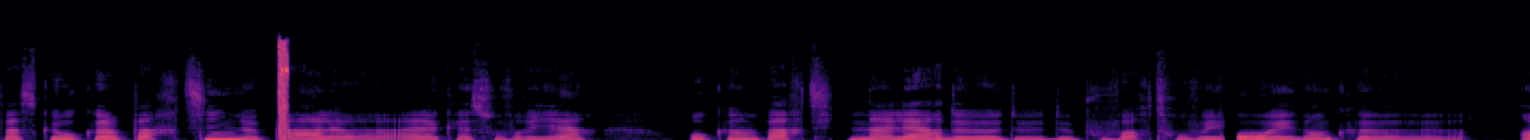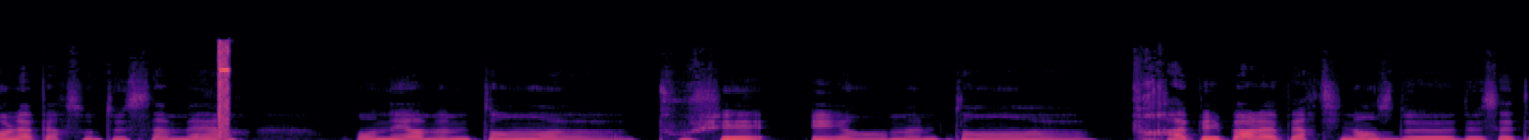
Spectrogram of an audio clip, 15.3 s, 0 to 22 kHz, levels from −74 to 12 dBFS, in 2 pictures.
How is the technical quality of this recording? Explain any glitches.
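The recording is marred by four short glitches of two kinds.

Uninitialised buffer, at 1.39–1.44 s after "qu'aucun parti ne" and at 8.74–8.79 s after "la personne de sa": a block was played before audio filled it, so stale memory came out as a loud 46 ms noise burst. This fits a 2048-sample buffer. It shows as a dense rectangular slab on the waveform and a bright broadband column on the spectrogram.

Damaged data in a compressed stream, at 4.12–4.23 s and at 6.08–6.20 s (between "de de de pouvoir" and "et donc en la"): corrupted frames threw the decoder out of sync until it found the next header, giving a brief glitch. The spectrogram shows a smeared, garbled patch about 0.12 s wide, with the waveform discontinuous at its edges.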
